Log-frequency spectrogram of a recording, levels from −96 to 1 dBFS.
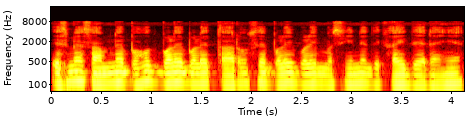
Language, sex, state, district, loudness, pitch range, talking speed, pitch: Hindi, male, Uttar Pradesh, Lalitpur, -19 LUFS, 100-110 Hz, 205 wpm, 105 Hz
